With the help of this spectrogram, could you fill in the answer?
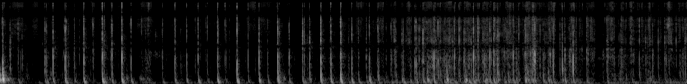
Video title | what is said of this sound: ASMR tapping on books with blue on the cover 💙✨ | this one makes good sounds because the spine is so big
